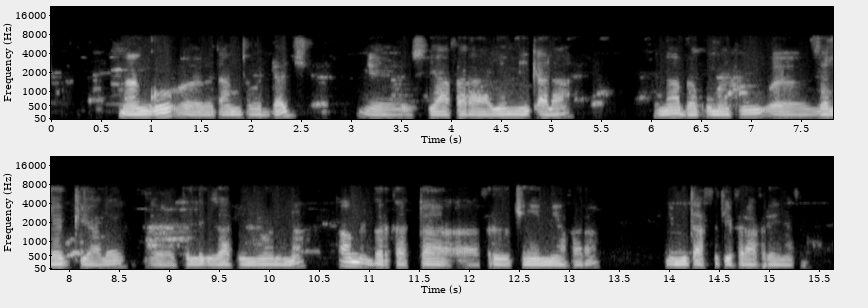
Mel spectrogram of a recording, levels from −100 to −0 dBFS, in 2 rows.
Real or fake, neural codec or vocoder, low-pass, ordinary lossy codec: real; none; 7.2 kHz; Opus, 16 kbps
